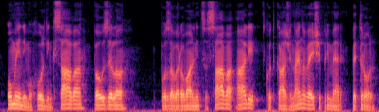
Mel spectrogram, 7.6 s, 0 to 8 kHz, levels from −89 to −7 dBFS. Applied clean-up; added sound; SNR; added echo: none; none; none; none.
